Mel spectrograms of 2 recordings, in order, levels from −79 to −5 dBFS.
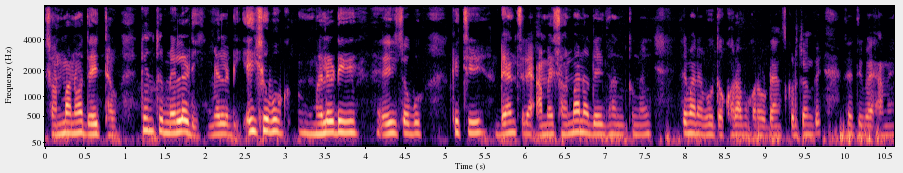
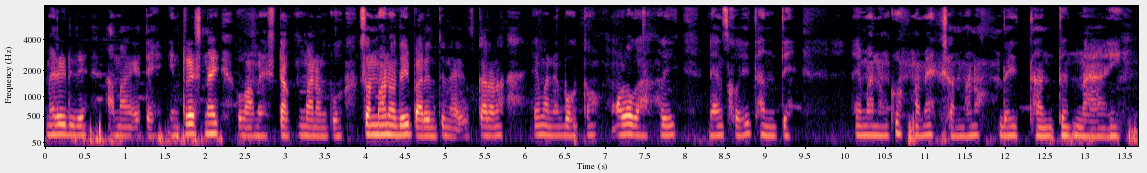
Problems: none marked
